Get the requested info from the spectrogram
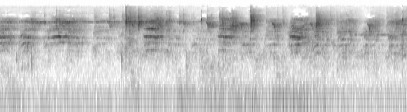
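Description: Birds chirping: a busy, overlapping run of short, high calls.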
